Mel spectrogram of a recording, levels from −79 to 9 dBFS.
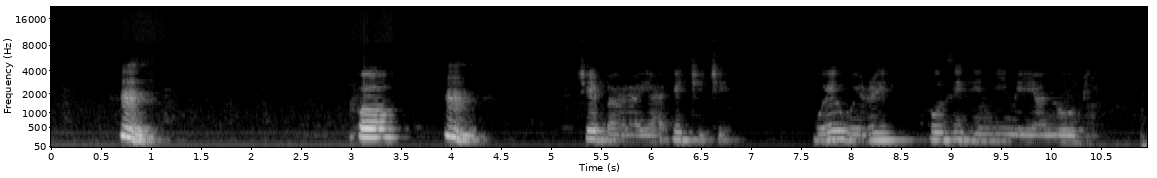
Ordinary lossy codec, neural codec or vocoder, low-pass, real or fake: none; none; 19.8 kHz; real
